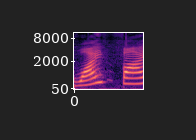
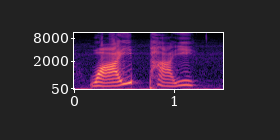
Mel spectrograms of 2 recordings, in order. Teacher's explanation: in korean we don't have the f sound so instead of the f sound we replace the sound with p sound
